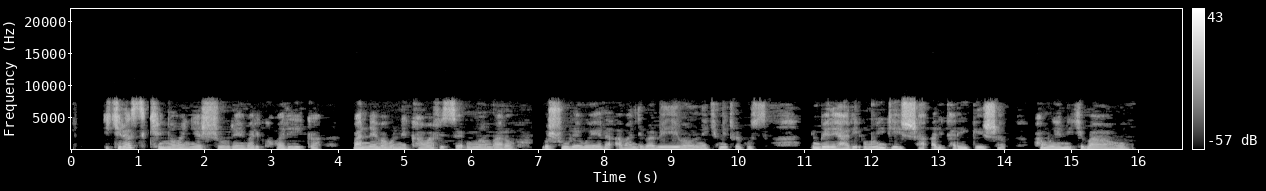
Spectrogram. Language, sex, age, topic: Rundi, female, 25-35, education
